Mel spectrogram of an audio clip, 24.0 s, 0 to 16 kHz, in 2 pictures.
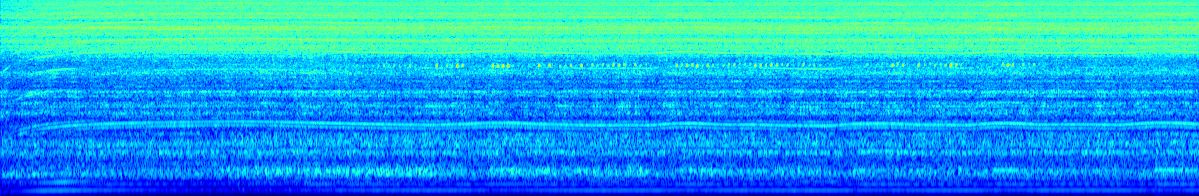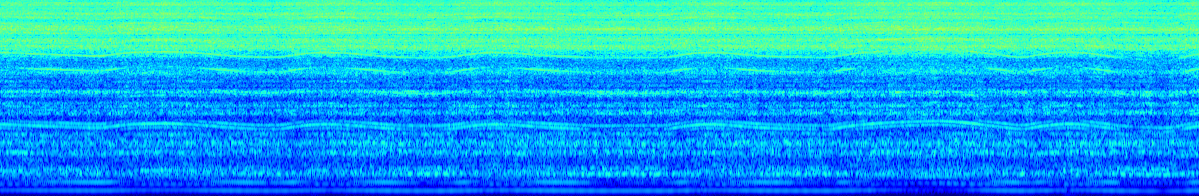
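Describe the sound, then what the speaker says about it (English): An Emco Unimat 3 mill drills a hole through a workpiece with a steady, close motor whine and hum that barely changes over the whole stretch, with no talk. "let's drill this through and see what happens."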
